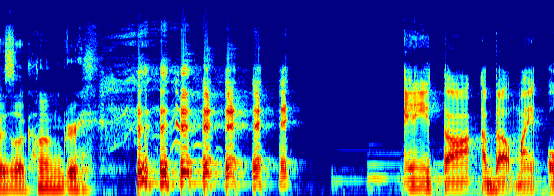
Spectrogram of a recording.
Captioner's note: laughs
